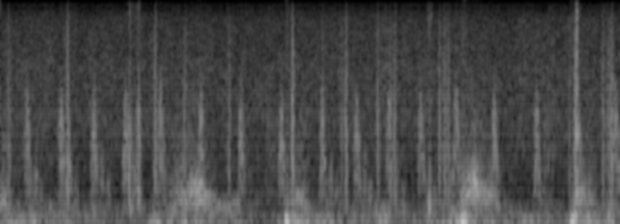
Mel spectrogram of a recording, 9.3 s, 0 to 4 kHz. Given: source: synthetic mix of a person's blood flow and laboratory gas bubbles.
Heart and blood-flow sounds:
Doppler ultrasound of blood flow; subclavian vein
1.91-2.12 s: bubbles
6.39-6.47 s: bubbles
8.61-8.71 s: bubbles
From the record:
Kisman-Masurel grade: 121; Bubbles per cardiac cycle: 1 to 2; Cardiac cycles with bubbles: 10 to 50%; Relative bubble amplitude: barely perceptible (0.100 to 0.250); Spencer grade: 2 (many but less than half of the cardiac periods contain bubble signals, singularly or in groups); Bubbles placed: anywhere in the cardiac cycle

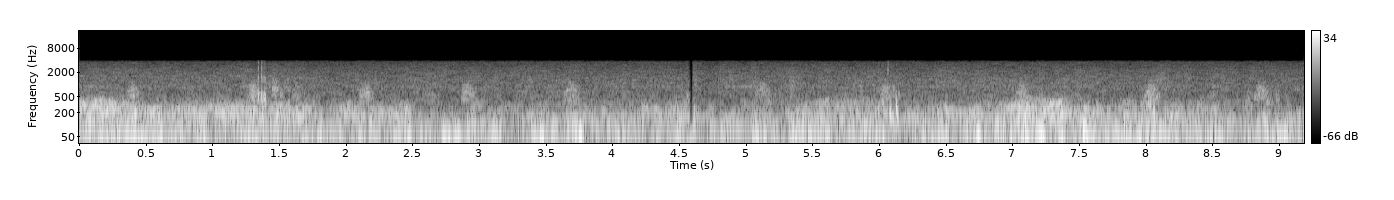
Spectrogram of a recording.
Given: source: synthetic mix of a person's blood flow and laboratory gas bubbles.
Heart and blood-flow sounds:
Doppler ultrasound of blood flow; subclavian vein
1.31-1.68 s: bubbles
6.00-6.17 s: bubbles
From the record:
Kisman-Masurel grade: 123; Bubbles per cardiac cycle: 1 to 2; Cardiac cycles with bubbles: 10 to 50%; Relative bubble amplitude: loud (0.450 to 0.775); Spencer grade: 2 (many but less than half of the cardiac periods contain bubble signals, singularly or in groups); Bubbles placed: anywhere in the cardiac cycle

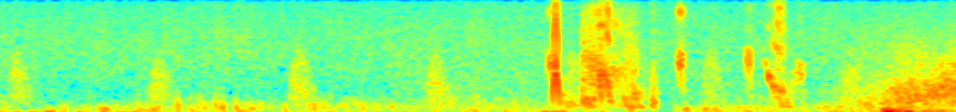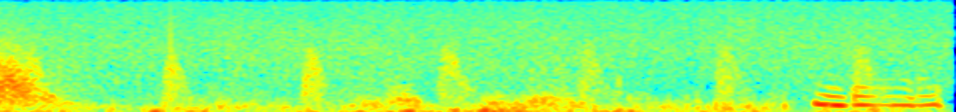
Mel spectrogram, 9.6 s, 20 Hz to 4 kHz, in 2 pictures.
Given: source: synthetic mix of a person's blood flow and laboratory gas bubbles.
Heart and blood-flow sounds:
Doppler ultrasound of blood flow; subclavian vein
2.75-3.33 s: bubbles
3.41-3.46 s: bubbles
3.75-3.79 s: bubbles
3.84-4.06 s: bubbles
From the record:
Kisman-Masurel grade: 212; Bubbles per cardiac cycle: several, 3 to 8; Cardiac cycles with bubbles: 1 to 10%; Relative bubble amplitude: moderate (0.250 to 0.450); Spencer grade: 1 (occasional bubble signal discernible with the cardiac motion signal, with majority of cardiac periods free of bubbles); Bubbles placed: anywhere in the cardiac cycle

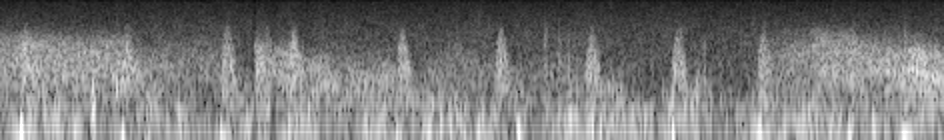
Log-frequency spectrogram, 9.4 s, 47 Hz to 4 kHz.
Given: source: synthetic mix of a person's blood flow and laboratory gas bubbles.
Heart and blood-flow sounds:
Doppler ultrasound of blood flow; subclavian vein
1.13-1.22 s: bubbles
From the record:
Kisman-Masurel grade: 112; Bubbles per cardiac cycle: 1 to 2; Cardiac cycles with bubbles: 1 to 10%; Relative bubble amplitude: moderate (0.250 to 0.450); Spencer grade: 1 (occasional bubble signal discernible with the cardiac motion signal, with majority of cardiac periods free of bubbles); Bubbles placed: anywhere in the cardiac cycle

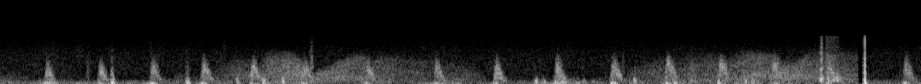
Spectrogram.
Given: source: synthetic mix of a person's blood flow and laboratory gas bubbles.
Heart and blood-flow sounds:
Doppler ultrasound of blood flow; subclavian vein
8.19-8.41 s: bubbles
From the record:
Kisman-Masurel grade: 113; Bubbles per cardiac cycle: 1 to 2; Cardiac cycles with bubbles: 1 to 10%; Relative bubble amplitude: loud (0.450 to 0.775); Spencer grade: 1 (occasional bubble signal discernible with the cardiac motion signal, with majority of cardiac periods free of bubbles); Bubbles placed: anywhere in the cardiac cycle

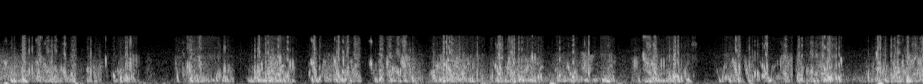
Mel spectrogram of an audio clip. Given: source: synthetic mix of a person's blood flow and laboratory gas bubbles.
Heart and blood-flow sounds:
Doppler ultrasound of blood flow; subclavian vein
0.03-0.77 s: bubbles
0.85-1.40 s: bubbles
1.73-2.35 s: bubbles
2.46-2.98 s: bubbles
3.06-3.63 s: bubbles
3.69-4.24 s: bubbles
4.29-4.86 s: bubbles
4.89-5.44 s: bubbles
5.52-6.17 s: bubbles
6.29-6.98 s: bubbles
7.13-8.45 s: bubbles
8.63-9.24 s: bubbles
From the record:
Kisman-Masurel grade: 444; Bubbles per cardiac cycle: continuous sound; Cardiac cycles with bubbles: 100%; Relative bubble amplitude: maximal (0.775 to 0.999); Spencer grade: 4 (maximum detectable bubble signal sounding continuously throughout systole and diastole of every cardiac period, and overriding the amplitude of the normal cardiac signals); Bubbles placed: anywhere in the cardiac cycle

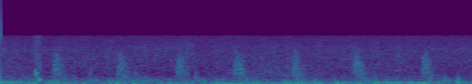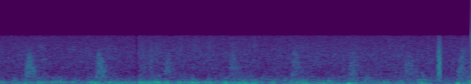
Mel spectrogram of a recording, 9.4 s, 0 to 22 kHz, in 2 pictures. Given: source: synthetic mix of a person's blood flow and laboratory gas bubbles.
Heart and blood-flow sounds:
Doppler ultrasound of blood flow; subclavian vein
0.34-0.42 s: bubbles
From the record:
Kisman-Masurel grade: 112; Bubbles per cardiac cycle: 1 to 2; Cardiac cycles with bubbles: 1 to 10%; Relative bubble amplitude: moderate (0.250 to 0.450); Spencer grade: 1 (occasional bubble signal discernible with the cardiac motion signal, with majority of cardiac periods free of bubbles); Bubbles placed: anywhere in the cardiac cycle

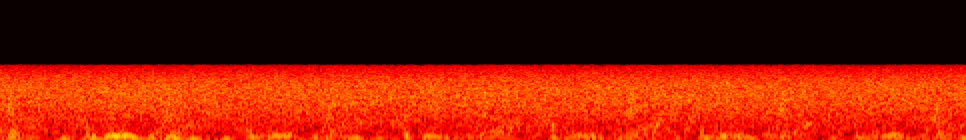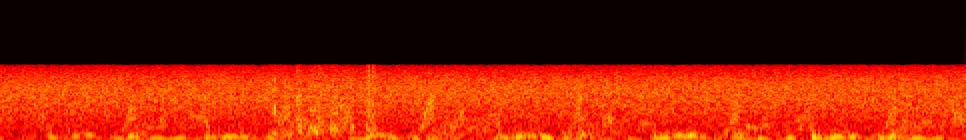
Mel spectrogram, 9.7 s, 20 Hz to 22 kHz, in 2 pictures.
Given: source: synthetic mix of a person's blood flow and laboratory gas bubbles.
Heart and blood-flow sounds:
Doppler ultrasound of blood flow; precordium
6.18-6.80 s: bubbles
From the record:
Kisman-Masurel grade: 212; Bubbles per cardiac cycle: several, 3 to 8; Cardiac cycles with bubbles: 1 to 10%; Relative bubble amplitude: moderate (0.250 to 0.450); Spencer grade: 1 (occasional bubble signal discernible with the cardiac motion signal, with majority of cardiac periods free of bubbles); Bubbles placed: anywhere in the cardiac cycle

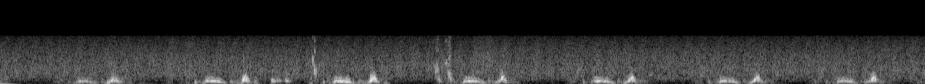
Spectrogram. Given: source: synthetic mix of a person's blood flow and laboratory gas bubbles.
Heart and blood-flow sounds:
Doppler ultrasound of blood flow; precordium
2.69-2.99 s: bubbles
3.09-3.20 s: bubbles
4.33-4.55 s: bubbles
From the record:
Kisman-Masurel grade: 122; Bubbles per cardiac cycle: 1 to 2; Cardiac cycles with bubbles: 10 to 50%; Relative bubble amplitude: moderate (0.250 to 0.450); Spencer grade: 2 (many but less than half of the cardiac periods contain bubble signals, singularly or in groups); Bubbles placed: anywhere in the cardiac cycle

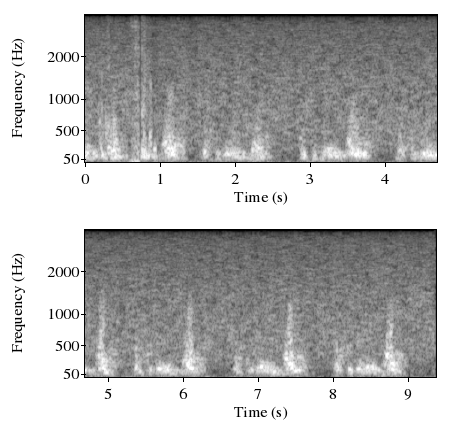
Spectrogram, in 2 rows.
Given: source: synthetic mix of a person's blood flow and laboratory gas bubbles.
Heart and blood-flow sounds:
Doppler ultrasound of blood flow; precordium
0.19-0.40 s: bubbles
0.71-1.01 s: bubbles
From the record:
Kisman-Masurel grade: 212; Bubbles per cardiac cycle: several, 3 to 8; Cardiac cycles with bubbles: 1 to 10%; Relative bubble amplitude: moderate (0.250 to 0.450); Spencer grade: 1 (occasional bubble signal discernible with the cardiac motion signal, with majority of cardiac periods free of bubbles); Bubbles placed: anywhere in the cardiac cycle

